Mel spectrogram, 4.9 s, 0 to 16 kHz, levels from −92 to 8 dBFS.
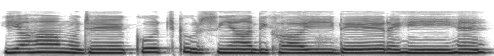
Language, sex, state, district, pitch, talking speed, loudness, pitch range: Hindi, female, Madhya Pradesh, Katni, 230 Hz, 95 wpm, -9 LUFS, 220-240 Hz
